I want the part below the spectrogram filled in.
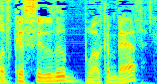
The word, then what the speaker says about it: Cthulhu: When you see C-T-H-U-L-H-U, how do you pronounce that? Cthulhu is where most people seem to settle.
